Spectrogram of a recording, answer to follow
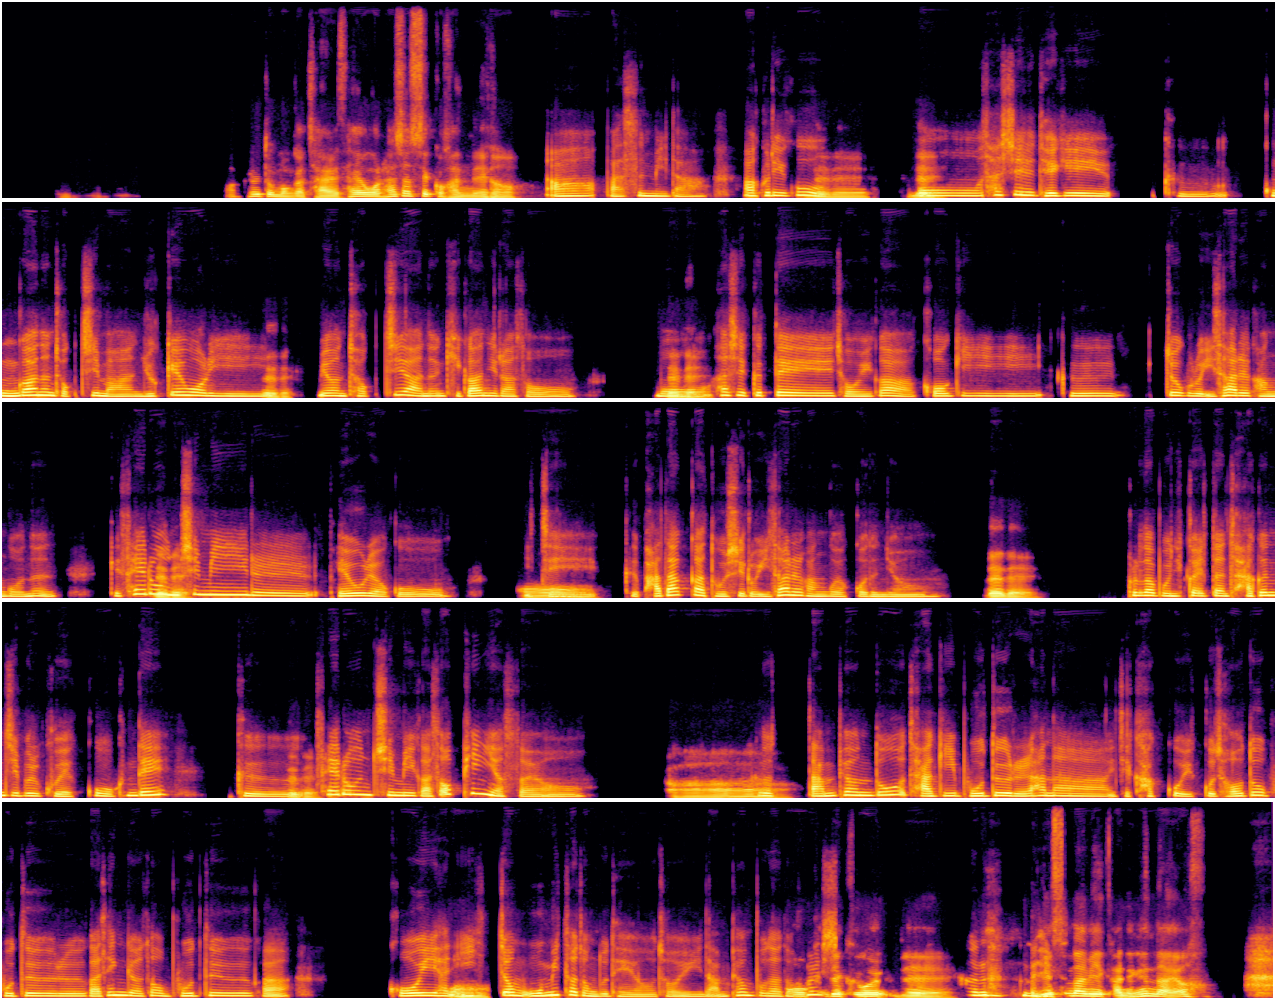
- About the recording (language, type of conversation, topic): Korean, podcast, 작은 집에서도 더 편하게 생활할 수 있는 팁이 있나요?
- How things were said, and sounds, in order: laughing while speaking: "같네요"; other background noise; "보드가" said as "보드르가"; laughing while speaking: "큰 네"; laugh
